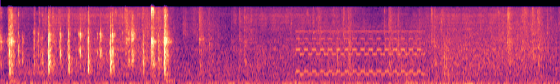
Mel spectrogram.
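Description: Keyboard typing: a quick run of clicks for about the first second. About two seconds in, a desk telephone rings with an electronic trilling tone for about a second.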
